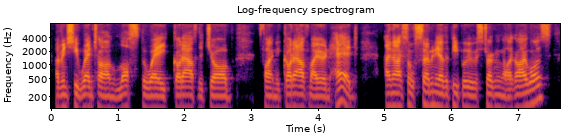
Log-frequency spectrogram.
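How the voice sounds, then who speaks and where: A man's voice: fairly low pitch, steady tone, fairly quick, no echo, studio quality. A man in his thirties from South Africa, a performance coach and author answering interview questions in a candid, reflective way over a remote call.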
